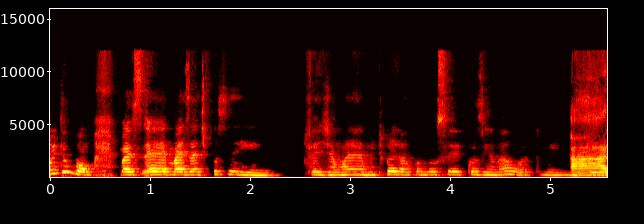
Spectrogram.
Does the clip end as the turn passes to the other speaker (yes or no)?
yes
